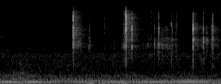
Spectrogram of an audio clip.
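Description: Three light clicks about half a second apart as a Lost Vape Ursa Quest metal vape mod is handled.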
